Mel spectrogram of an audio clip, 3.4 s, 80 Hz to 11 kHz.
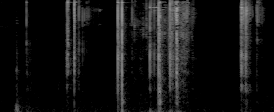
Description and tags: Coins - Money 04
Pop some tissue and a woolly hat in a bowl, pop that in the sound booth next to the mic and let your coins drop. Then edit that baby - cut out the gaps that are too far apart until the impacts of the coins land at the time you want.
coin, Coins, drop, hit, Money, pop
